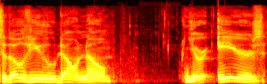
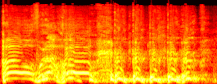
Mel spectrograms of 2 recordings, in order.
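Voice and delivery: playful shout; 13 semitones higher, much slower than usual. Real, not acted.

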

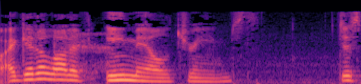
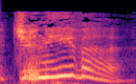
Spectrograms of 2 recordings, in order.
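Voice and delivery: loud gasping name, drawn out; surprised gasp; 9 semitones higher, 11 dB louder than usual. Real, not acted. Gasps at caller's name.

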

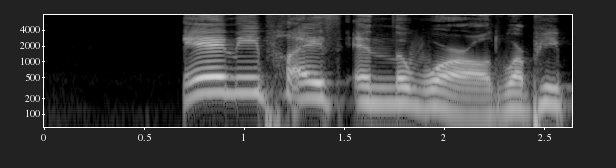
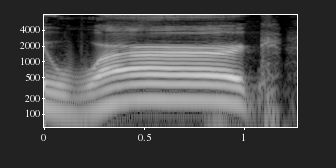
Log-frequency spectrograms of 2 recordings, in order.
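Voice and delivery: drawn-out hype; 2 semitones higher, 5 dB louder than usual. Real, not acted. Hyped reaction mid-letter.

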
